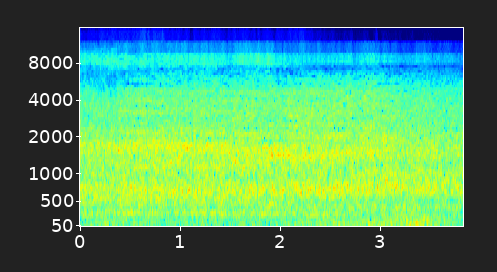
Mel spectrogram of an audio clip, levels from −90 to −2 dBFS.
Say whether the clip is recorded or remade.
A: recorded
